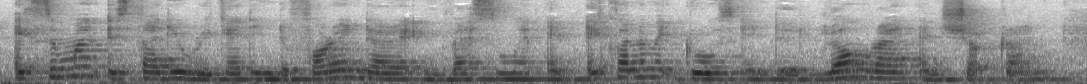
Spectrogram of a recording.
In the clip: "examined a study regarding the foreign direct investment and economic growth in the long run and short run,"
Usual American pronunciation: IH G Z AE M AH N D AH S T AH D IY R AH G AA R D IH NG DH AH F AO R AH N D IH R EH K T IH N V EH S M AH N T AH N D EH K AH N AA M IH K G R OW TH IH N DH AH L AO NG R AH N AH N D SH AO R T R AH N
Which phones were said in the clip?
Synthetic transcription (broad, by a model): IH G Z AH M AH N AH S T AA D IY R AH G AA D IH NG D AH F AO R AH N D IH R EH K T IH N V EH S M AH N T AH N EH K AH N AA M IH K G R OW S IH N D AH L AO NG R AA N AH N SH AO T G R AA N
